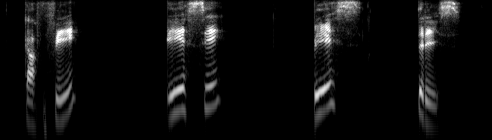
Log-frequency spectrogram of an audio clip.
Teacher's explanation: es una vocal cerrada sí es la e cerrada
